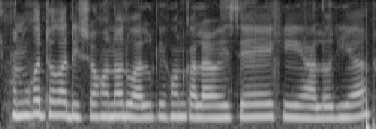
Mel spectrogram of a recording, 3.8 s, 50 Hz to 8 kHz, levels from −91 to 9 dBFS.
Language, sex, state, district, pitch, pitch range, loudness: Assamese, female, Assam, Sonitpur, 255 Hz, 245-260 Hz, -20 LUFS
